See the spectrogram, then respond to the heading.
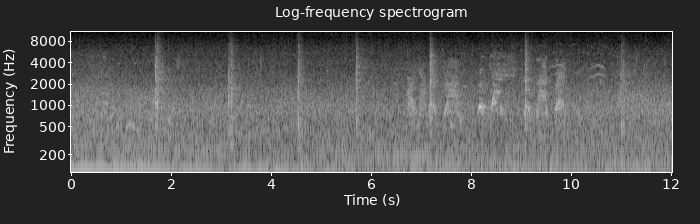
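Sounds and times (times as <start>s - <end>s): bird chirping: 9.5s - 11.5s.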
